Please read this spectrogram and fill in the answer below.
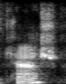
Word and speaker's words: cache: right and finally its cache and that's how you pronounce CA CH e cache it is a super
